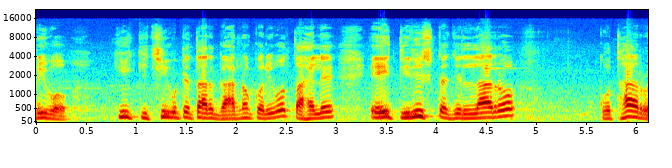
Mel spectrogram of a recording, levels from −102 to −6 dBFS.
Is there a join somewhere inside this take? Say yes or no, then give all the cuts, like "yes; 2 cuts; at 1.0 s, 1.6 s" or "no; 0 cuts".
no; 0 cuts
